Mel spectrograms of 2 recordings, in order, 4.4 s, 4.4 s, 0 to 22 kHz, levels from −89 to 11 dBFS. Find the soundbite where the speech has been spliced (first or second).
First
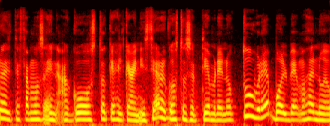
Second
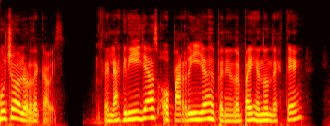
second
